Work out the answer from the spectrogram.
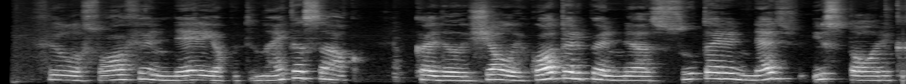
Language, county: Lithuanian, Klaipėda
